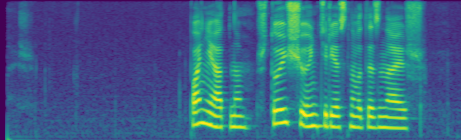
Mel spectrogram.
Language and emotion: Russian, angry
